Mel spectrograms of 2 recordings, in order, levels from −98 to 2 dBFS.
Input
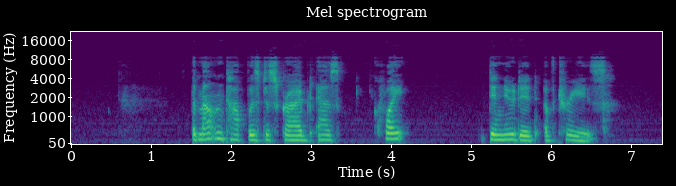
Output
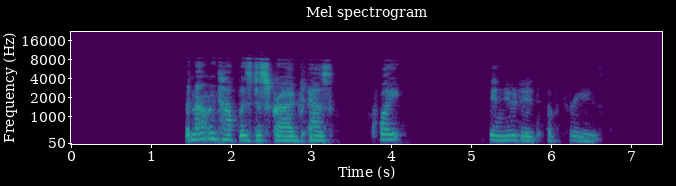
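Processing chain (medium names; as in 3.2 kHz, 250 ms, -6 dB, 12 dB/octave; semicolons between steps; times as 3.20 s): frequency-domain pitch shifter -1 st; Doppler pass-by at 2.49 s, 18 m/s, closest 11 m; level-controlled noise filter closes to 780 Hz, open at -22.5 dBFS; gate -55 dBFS, range -20 dB; compression 10:1, threshold -29 dBFS, peak gain reduction 11 dB; pre-emphasis filter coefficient 0.8; trim +8.5 dB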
